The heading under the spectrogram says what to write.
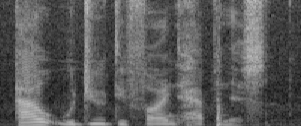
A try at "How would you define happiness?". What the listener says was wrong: Did he say defined? Oh, he did, didn't he? There's no D there. How do you define happiness? Not defined.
